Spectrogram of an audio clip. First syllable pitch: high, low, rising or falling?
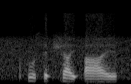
falling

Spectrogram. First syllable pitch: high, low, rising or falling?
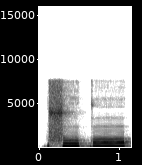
high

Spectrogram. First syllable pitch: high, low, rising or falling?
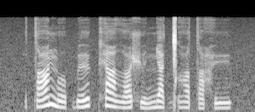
rising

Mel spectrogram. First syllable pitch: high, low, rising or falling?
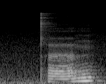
rising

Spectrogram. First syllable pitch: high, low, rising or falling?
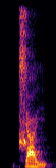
low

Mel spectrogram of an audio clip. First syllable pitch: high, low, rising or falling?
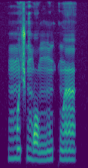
high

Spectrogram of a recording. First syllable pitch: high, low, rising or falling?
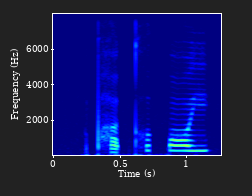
rising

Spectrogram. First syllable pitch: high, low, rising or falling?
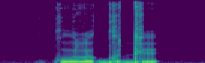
low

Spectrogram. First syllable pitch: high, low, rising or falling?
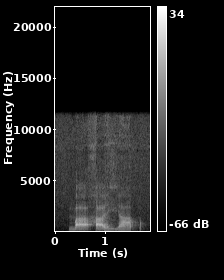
low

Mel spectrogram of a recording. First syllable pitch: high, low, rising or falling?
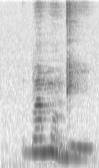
high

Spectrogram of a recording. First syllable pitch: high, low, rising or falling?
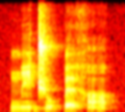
high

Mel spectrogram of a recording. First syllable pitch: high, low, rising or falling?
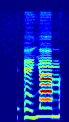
low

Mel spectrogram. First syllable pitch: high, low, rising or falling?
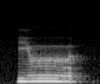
falling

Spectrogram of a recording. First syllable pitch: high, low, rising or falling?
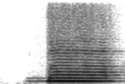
high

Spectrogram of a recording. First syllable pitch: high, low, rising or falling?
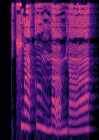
falling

